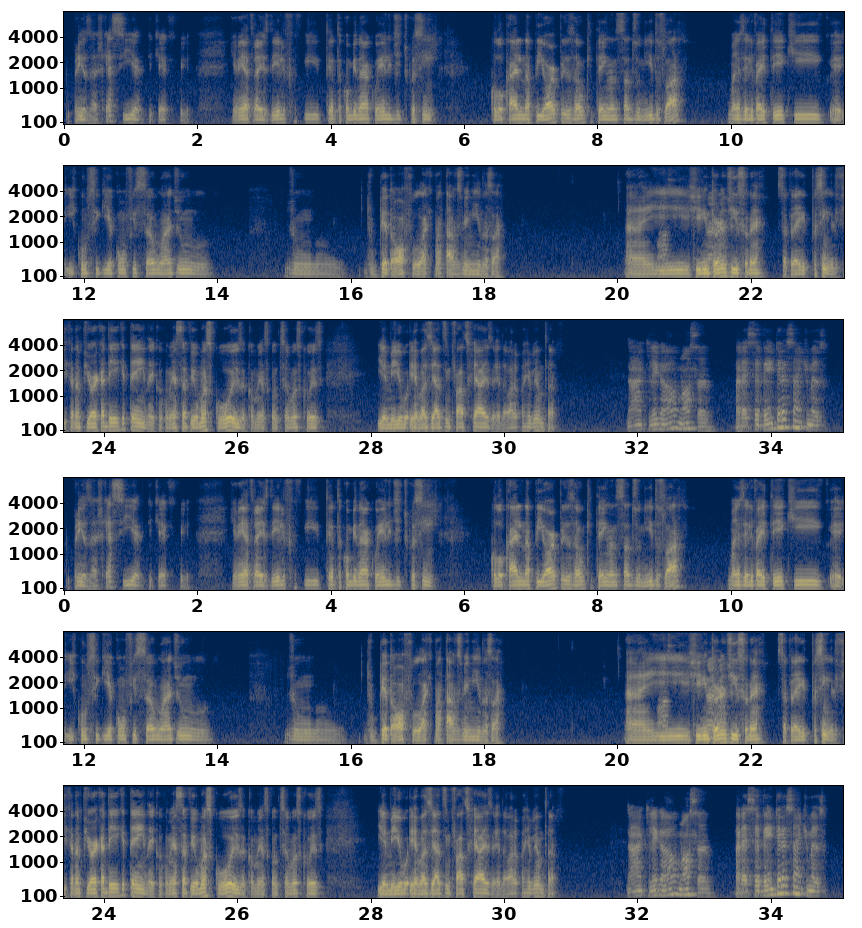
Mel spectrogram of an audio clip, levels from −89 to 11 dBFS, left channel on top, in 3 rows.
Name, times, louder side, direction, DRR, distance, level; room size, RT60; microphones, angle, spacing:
voice 1, 0.2-1.9 2.5-5.6 6.4-9.3 10.0-13.9 15.0-15.8 16.2-18.3 20.1-27.3 28.1-30.8, right 1 dB, 15° right, 0.4 m, -22 dB
voice 2, 21.3-21.7 31.8-33.1 33.5-34.8, right 3 dB, 55° right, 0.8 m, -27 dB
6.6 x 3.4 x 2.3 m
head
